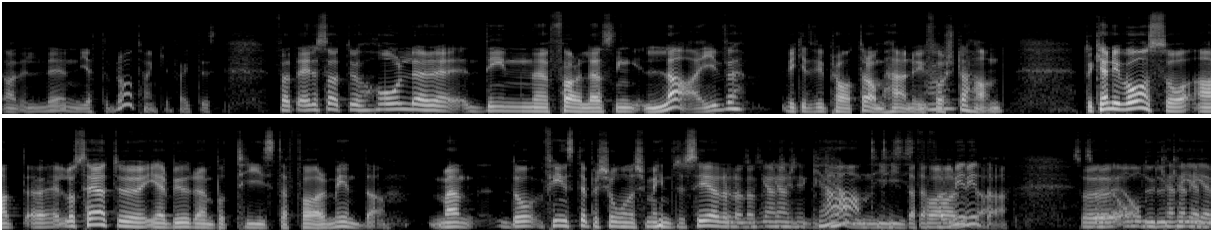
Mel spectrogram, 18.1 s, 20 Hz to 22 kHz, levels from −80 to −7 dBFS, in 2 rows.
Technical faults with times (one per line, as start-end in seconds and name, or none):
2.88 microphone volume stepped up
3.90 microphone volume stepped up
14.52-18.14 channel delay (doubling)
